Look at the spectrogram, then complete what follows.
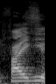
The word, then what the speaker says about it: Feige: So now I did see earlier, Kevin Feige, is that how you pronounce Kevin it? Feige. Feige, there you go.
